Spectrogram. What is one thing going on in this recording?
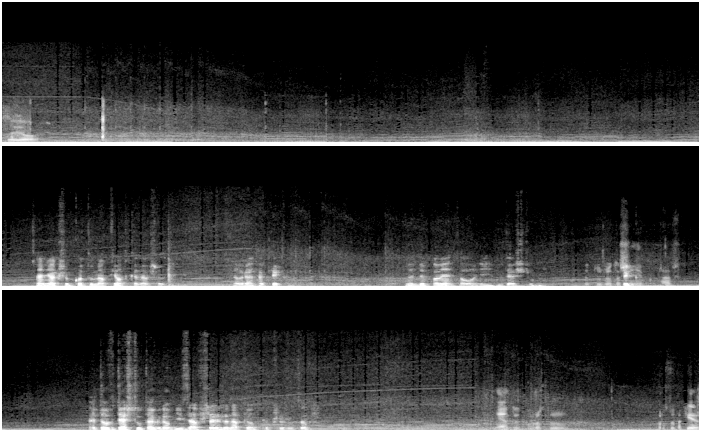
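A racing car engine whines, rising and falling in pitch as it shifts gears.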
